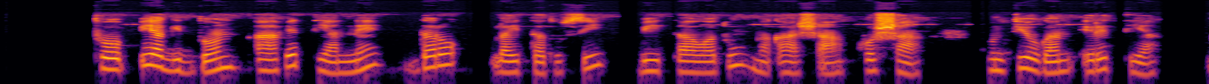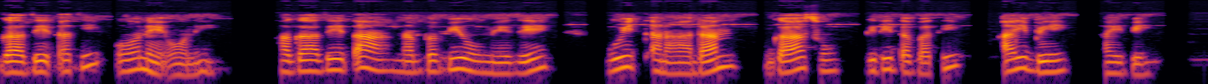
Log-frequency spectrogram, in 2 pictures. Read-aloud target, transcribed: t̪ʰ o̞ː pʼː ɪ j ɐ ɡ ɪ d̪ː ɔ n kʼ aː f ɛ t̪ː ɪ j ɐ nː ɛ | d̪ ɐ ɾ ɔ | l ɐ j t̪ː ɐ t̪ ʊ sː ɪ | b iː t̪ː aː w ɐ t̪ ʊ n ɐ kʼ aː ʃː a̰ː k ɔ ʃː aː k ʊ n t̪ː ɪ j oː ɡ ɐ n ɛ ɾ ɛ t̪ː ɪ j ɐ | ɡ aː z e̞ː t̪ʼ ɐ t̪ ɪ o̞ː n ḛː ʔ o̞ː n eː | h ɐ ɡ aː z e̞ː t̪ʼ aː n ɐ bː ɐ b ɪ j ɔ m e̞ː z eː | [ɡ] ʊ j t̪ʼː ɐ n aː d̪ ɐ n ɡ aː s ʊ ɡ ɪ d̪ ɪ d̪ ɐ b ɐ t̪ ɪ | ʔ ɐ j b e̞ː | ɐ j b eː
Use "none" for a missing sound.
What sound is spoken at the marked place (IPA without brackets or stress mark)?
ɡ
